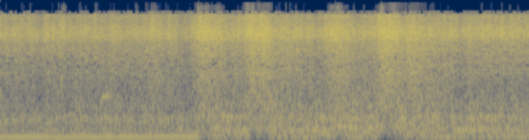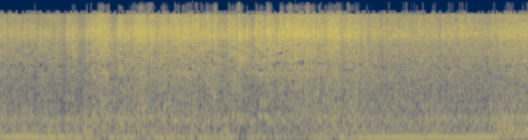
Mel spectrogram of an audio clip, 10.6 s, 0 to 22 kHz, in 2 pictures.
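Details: 1972 AMC 360 V8 first dry start after rebuild, bored 30 over, 310 duration/510 lift cam, Holley Demon 750, HEI, Hooker headers open, no coolant: loud lumpy-cam idle with throttle blips, steady and even, sounds good.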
